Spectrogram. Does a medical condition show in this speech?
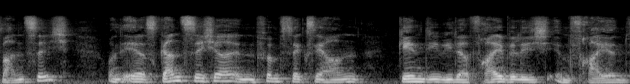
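Yes: Parkinson's disease; condition managed with medication, feels almost as if without Parkinson.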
